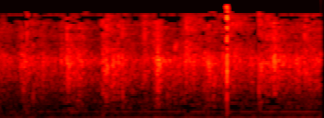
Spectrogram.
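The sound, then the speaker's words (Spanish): Audience ovation rendered as steady applause, a dense crackle of many hands clapping at moderate level with one sharper clap standing out near the end and no clear voices over it. “Son ustedes muy amables, vamos a extender la ovación para honrar al querido Patricio Barton.”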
